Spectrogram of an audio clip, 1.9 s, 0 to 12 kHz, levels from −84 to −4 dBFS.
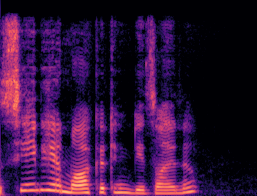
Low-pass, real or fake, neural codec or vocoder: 10.8 kHz; fake; codec, 24 kHz, 1 kbps, SNAC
